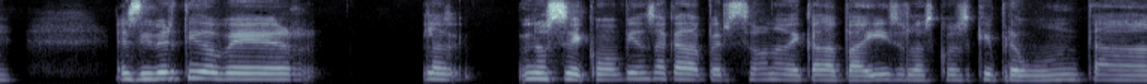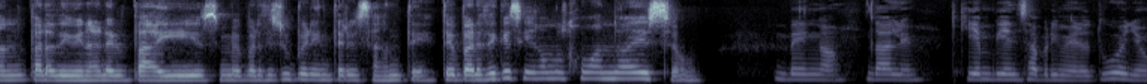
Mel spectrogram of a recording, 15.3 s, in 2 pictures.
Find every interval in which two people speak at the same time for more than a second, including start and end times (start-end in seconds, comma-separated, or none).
none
